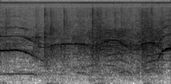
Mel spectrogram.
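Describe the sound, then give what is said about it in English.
A concert crowd cheers while waiting for the band to return for an encore: a loud, continuous wash of voices and noise with shrill whistles gliding up and down in pitch throughout. “Obviously, the crowd in a good mood.”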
